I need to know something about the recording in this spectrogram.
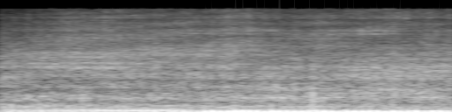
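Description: A motorbike engine running as it passes along a road, its low rumble growing louder about a second in.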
